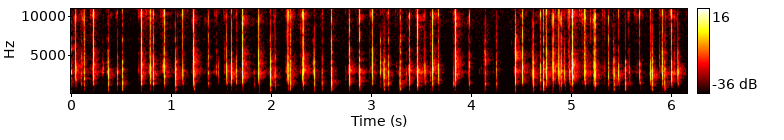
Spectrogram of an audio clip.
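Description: A mint-green Cyberboard R3 mechanical keyboard with plastic keycaps and an aluminum case is typed on continuously with the fingertips. It produces a rapid stream of short, bright, clicky taps with no ringing tail, and the key sounds sit mostly in the upper range.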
